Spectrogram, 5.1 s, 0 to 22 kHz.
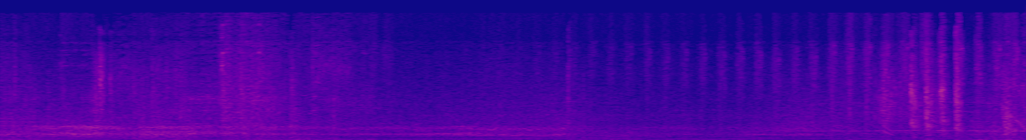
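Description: A Dewbauchee Champion sports car driven fast in GTA 5 Online, engine revving and shifting pitch up and down with tires squealing and skidding, steady and close.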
